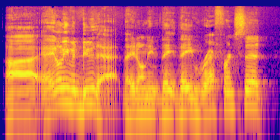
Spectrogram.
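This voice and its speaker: A man speaks in casual, rambling radio chat. His voice sits at a middle pitch. He circles around his points with fillers and restarts. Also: very animated, quick pace. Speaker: guest attorney.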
